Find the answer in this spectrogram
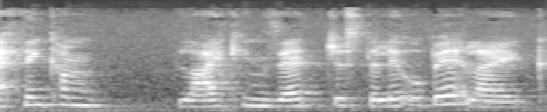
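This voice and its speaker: A woman speaks at a high pitch and a moderate pace with ordinary pitch variation, amid noticeable background noise and audible room echo. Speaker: book vlogger. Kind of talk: casual vlog. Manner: animated.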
